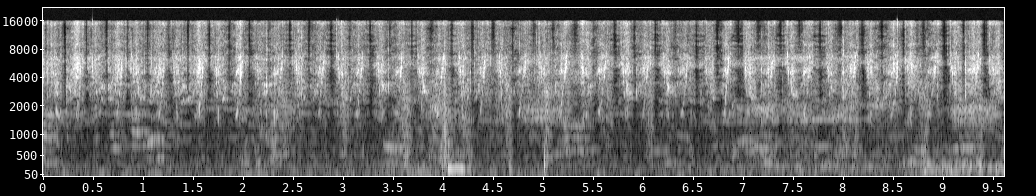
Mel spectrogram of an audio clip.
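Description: Steel kitchen knife blade being stroked back and forth over a red sharpening stone, a quick, even rhythm of gritty scraping strokes as the edge is ground sharp.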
